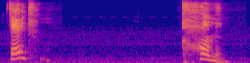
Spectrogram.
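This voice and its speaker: A put-on character voice with a high pitch. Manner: halting, garbled.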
